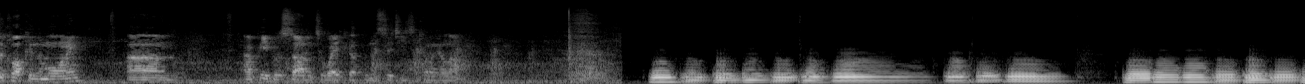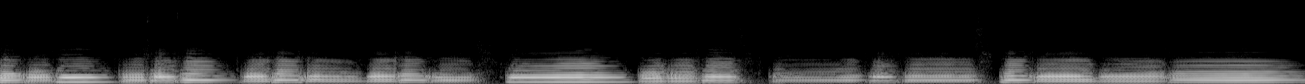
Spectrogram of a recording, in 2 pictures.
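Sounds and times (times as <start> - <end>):
speech: 0.0 - 4.9, 6.5 - 8.4
brass band playing a rhythmic chordal piece: 6.5 - 26.1.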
